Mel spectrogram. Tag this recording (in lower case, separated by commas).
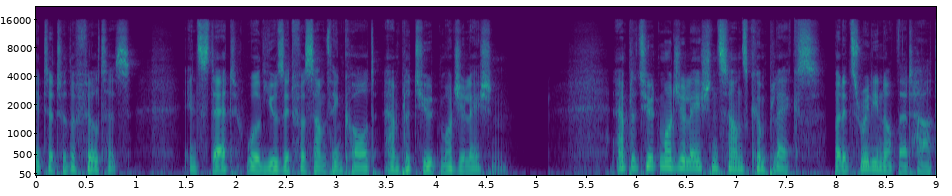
speech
